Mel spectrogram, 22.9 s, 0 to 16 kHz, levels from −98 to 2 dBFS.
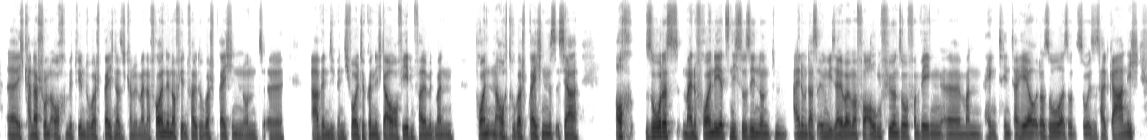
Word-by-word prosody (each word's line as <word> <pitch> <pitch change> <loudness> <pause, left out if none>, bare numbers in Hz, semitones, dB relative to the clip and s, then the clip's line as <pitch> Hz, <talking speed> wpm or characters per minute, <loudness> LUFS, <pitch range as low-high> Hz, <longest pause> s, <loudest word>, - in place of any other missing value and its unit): äh, 85 -1 0
ich 80 0 -6
kann 80 +1 -4
da 95 0 +4
schon 90 -1 -2
auch 85 0 -3
mit 85 -1 -7
wem 90 +1 -1
drüber 85 -2 -1
sprechen. 90 +2 -1
Also, 80 -1 -2
ich 85 - -16
kann 85 - -8
mit 85 -1 -7
meiner 80 -1 -5
Freundin 110 +4 +4
auf 100 - -3
jeden 100 -2 -1
Fall 95 0 -1
darüber 95 -1 -2
sprechen 90 -2 -4
und, 80 +1 -8
äh, 80 +1 -5 0.6
ja, 80 +1 0
wenn 85 -1 -1
ji 85 -1 -6
wenn 80 0 -6
ich 80 0 -11
wollte, 85 +2 +2
könnte 90 -1 0
ich 90 0 -8
da - - +2
auch 80 0 +3
auf 85 0 -5
jeden 90 +2 +2
Fall 85 0 0
mit 85 -3 -4
meinen 85 0 -4 0.4
Freunden 90 -1 +2
auch 95 +3 +1
darüber 105 -1 +1
sprechen. 95 +1 +1
Das 95 -1 -2
ist - - -7
ja 90 -2 +2 0.7
auch - - +3 0.3
so, 115 +4 +7
dass 115 0 +4
meine 100 +1 +1
Freunde 105 +3 +4
jetzt 105 -2 +4
nicht 105 -2 -1
so 110 - 0
sind 105 +1 +2
und 95 -2 -1 0.4
einem 100 +1 -1
das 95 -1 -2
irgendwie 105 -1 -1
selber 95 +3 +4
immer 95 -1 +1
vor 90 - -1
Augen 105 +4 +2
führen, 110 -1 +2
so 105 -1 +1
von 100 -1 -7
wegen, 100 -1 +1
äh, 90 -1 -2
man 90 -1 -5
hängt 95 -2 -8
hinterher 100 +2 +2
oder 105 0 0
so, 110 +1 +2
also, 90 0 -3
so 90 +1 -6
ist 90 0 -4
es 90 0 -12
halt 80 -3 -4
gar 95 - +1
nicht. 110 +2 -3
95 Hz, 205 wpm, -24 LUFS, 85-100 Hz, 0.7 s, so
